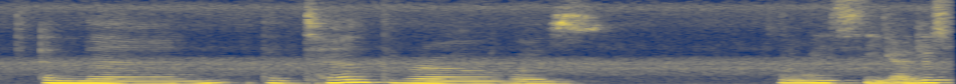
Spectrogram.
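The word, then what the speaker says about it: わ: So it's pronounced like wa in wasabi.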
